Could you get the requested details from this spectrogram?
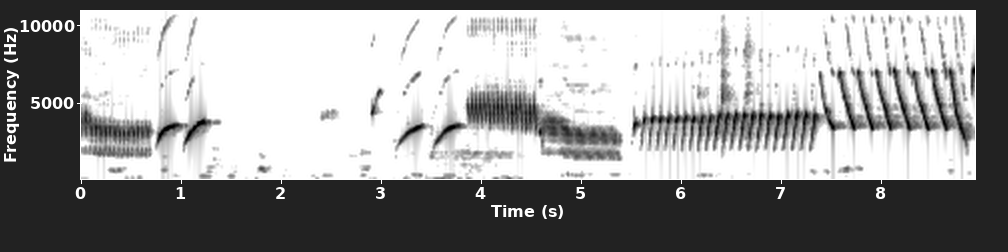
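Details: Canary singing a long rolling song meant to coax lazy canaries into singing: upward-swept whistled notes, then a steady trilled roll and a fast buzzy rattle, with short gaps between phrases.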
